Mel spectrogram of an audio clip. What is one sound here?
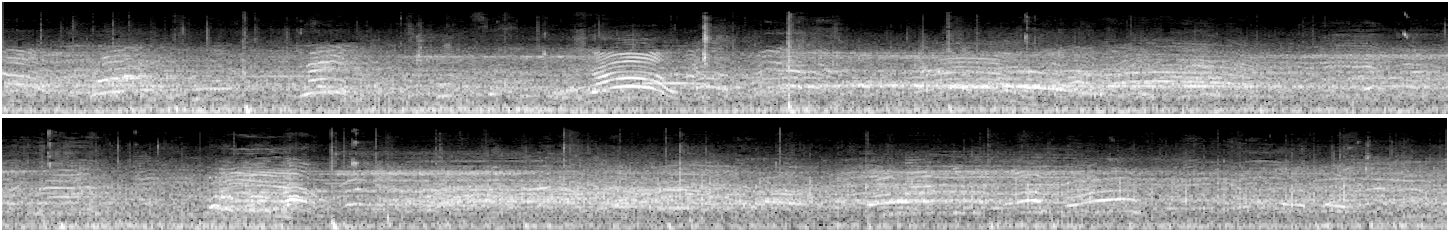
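A crowd of players and spectators chatters and calls out in a large echoing hall.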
